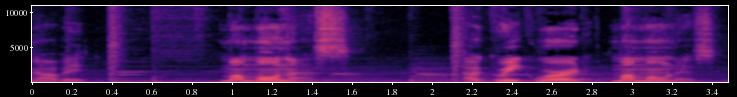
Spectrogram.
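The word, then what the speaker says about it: μαμωνᾶς: Mammonas, a Greek word, mammonas. Mammon in English, mammonas in Greek.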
